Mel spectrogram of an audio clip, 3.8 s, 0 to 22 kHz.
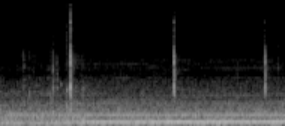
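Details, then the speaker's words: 2003 BMW Z4 convertible top, replacement hydraulic pump motor with wires reversed: steady low electric pump hum with no strain or load change; pump runs but does not hydraulically move the top. "The pump's running, but it's not moving the top. I'm sure it's not the fact that it's out of... If the lock works, that should close it right now. You can hear the pump running, but it's not hydraulically moving."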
